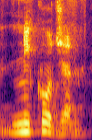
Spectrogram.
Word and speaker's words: pnicogen: P silent है, PNICOGEN, निकोजन।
